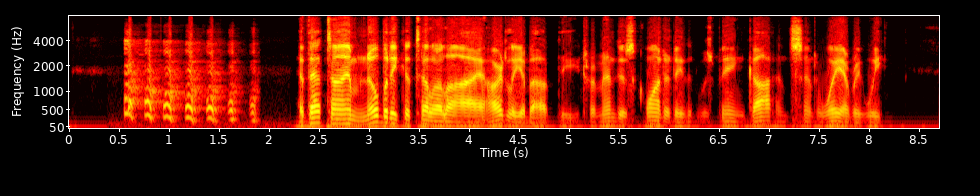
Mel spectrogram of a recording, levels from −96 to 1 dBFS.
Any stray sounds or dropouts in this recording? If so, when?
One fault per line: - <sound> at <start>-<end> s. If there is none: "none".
- laugh at 0.6-1.9 s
